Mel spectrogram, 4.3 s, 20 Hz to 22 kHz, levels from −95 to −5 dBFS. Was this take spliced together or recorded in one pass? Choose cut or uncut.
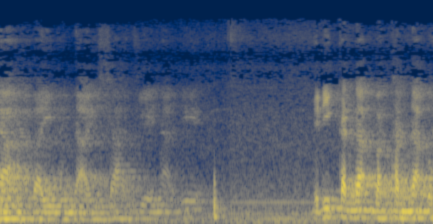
cut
